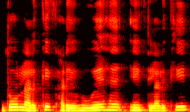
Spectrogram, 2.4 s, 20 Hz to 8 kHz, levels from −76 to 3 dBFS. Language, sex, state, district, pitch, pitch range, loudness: Hindi, female, Bihar, Saran, 180 Hz, 170-200 Hz, -14 LUFS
